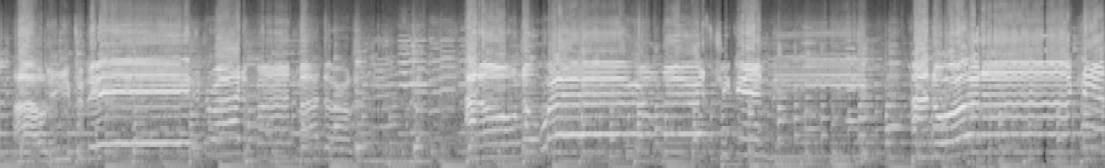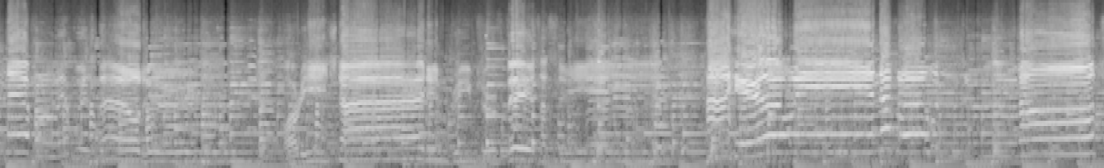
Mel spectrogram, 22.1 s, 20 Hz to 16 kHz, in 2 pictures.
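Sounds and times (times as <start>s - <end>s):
banjo and guitar: 0.0s - 22.0s
fiddle melody: 0.0s - 22.0s.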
